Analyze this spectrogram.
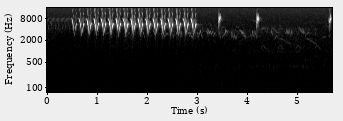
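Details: Spizella sparrow, a small American sparrow, singing a rapid dry trill of about twenty high downslurred notes packed into two and a half seconds, followed by a few scattered thin high chips in otherwise quiet surroundings.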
